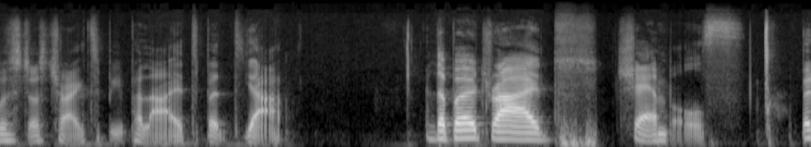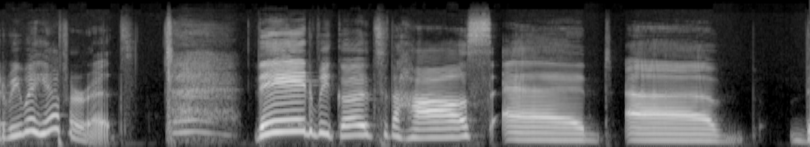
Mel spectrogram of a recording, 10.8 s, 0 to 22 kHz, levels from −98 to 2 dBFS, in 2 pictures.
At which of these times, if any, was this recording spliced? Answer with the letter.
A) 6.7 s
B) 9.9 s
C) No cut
C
